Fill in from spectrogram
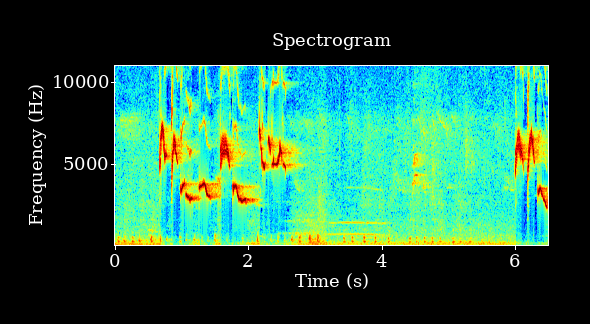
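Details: A male orange-headed thrush sings in the morning with a fast series of descending whistled notes, then falls quiet while faint level tones sound, before starting again.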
